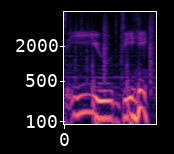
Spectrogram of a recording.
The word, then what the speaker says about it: Eudaimonia: Is it Eudaimonia? It's Eudaimonia. But either way, it's forthcoming on Celsius, and it's a great tune. Pronounced Eudaimonia, and it's out November 10th on Celsius Recordings.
